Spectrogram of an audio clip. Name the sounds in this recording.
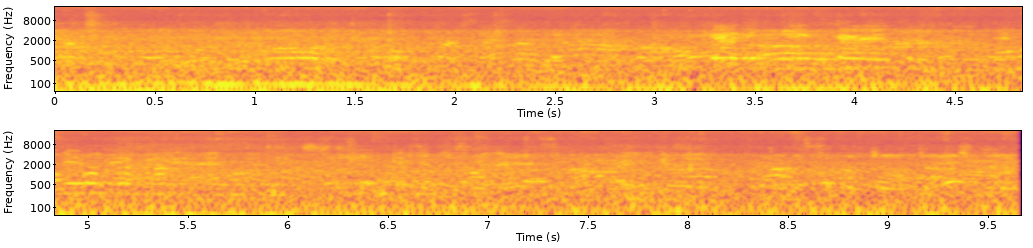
person or small group talking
